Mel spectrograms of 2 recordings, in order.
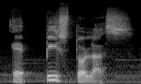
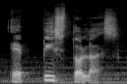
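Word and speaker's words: epístolas: which simply means and now note that epistolas has an accent over the I so that is where you stress the pronunciation epistolas epistolas the means 13 and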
